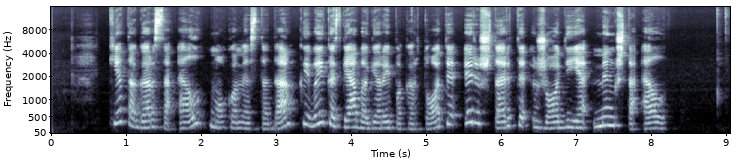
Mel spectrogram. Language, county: Lithuanian, Alytus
